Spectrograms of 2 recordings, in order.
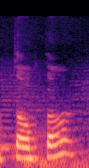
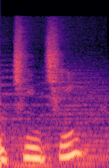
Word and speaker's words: Tintin: assim, dos quadrinhos do, do Tantan, quero dizer, do Tintin. É, é a pronúncia francesa, foi mal.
